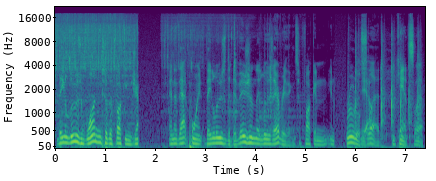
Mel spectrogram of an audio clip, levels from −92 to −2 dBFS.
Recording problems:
household noises; loud; throughout; 8 dB below the speech
audio cutting out; at 1.5 s and at 5.5 s

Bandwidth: 18 kHz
